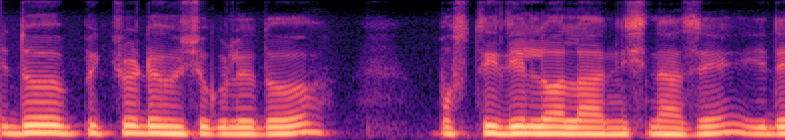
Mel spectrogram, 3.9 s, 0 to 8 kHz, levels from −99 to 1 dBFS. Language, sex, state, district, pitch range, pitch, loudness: Nagamese, male, Nagaland, Kohima, 140-160 Hz, 145 Hz, -13 LUFS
